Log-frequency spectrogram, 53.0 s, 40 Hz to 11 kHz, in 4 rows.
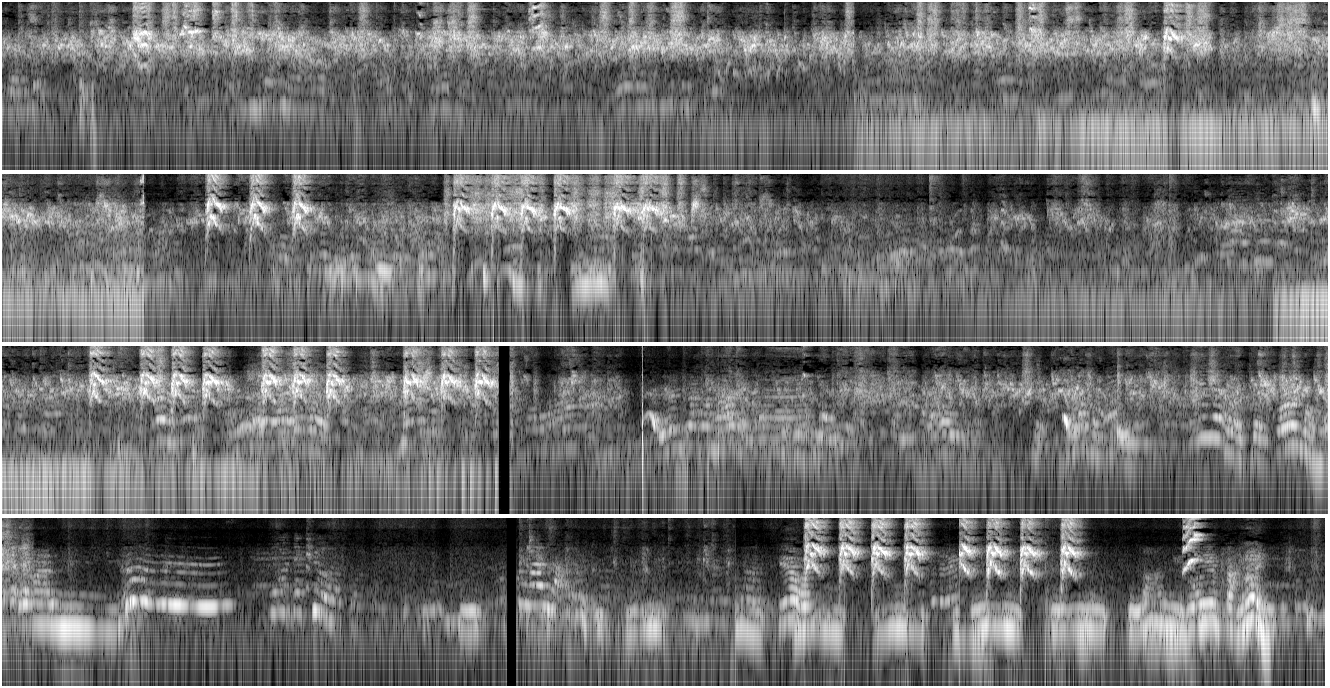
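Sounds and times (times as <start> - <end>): small birds chattering: 0.0 - 40.9, 42.2 - 53.0
parrot squawking: 4.2 - 16.5, 17.6 - 20.6, 23.2 - 33.2, 47.8 - 50.7, 51.6 - 51.9.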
